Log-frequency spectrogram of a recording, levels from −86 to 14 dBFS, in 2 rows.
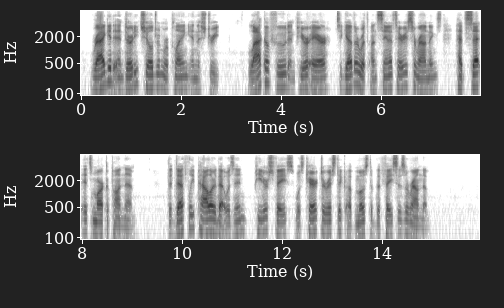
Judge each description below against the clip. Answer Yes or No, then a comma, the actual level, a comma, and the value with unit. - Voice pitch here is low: Yes, low, 130 Hz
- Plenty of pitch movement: No, average, 3.1 semitones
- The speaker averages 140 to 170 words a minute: Yes, average, 160 wpm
